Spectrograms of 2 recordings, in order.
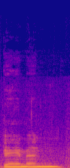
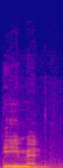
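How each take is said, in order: First: The first syllable sounds like 'day'. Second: The first syllable sounds like 'dee'. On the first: The speaker calls it wrong. "when people pronounce it like Damon" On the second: The speaker calls it right. "that word is pronounced demon, same as D E M O N"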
